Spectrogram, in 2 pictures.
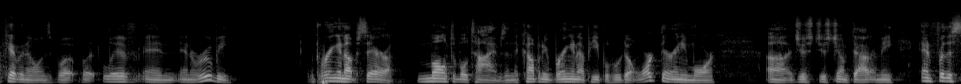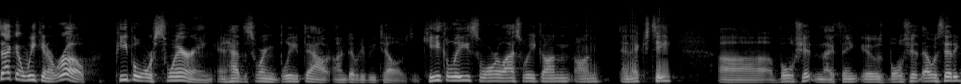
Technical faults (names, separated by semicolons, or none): block size mismatch (padded)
